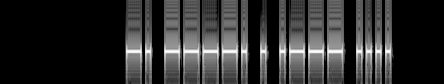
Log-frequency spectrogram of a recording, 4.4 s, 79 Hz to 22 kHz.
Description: Morse code, heard as a keyed tone, about 25 wpm, 700 Hz. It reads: N9EJH
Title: USA Call Signs - 5 Characters - Repeated 3x - 25wpm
